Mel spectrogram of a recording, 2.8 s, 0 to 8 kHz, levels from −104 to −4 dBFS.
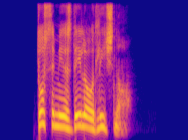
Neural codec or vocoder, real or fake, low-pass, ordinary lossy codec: none; real; 7.2 kHz; none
